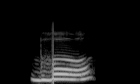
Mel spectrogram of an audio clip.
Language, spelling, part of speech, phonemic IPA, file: Marathi, भ, character, /bʱə/, LL-Q1571 (mar)-भ.wav
- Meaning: The twenty-third consonant in Marathi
